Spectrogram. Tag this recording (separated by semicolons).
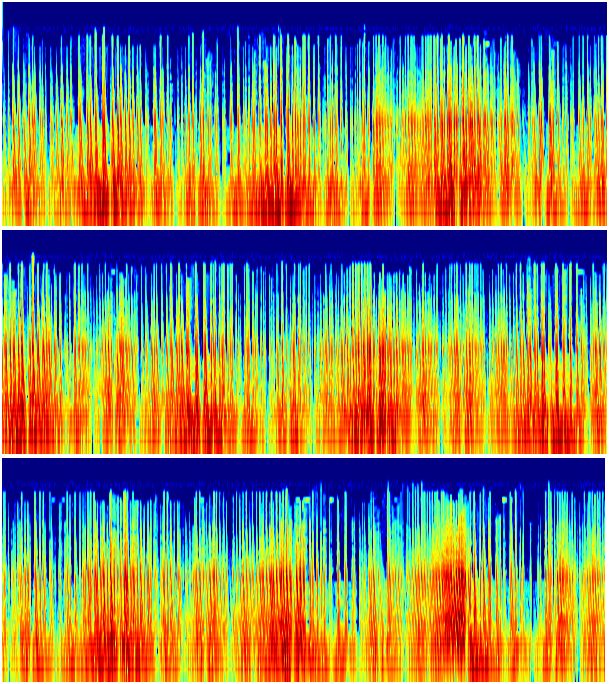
idm; experimental; modular; puredata; rare; pd; analog; ambient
